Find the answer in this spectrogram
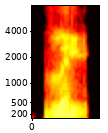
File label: "vlei", British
